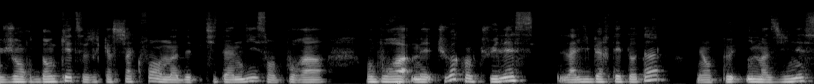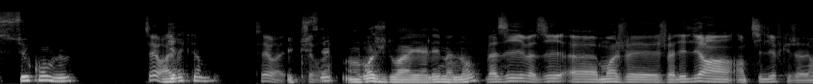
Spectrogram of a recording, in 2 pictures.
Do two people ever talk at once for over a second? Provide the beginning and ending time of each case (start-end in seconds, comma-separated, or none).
none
